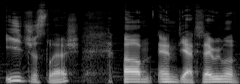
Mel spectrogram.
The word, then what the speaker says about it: Aegislash: I always would say Aegislash, but that is apparently not the case. It's Aegislash.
